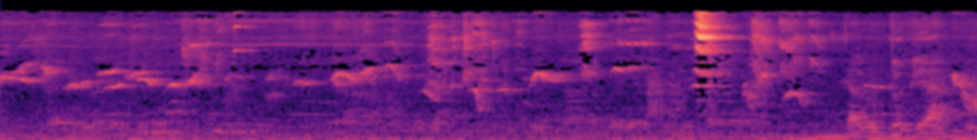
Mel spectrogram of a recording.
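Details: Young caged white-rumped shama, five months old and of Bahorok stock, repeating clear whistled notes with rising and falling slurs, then one piercing high note, while a man talks close by near the end.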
